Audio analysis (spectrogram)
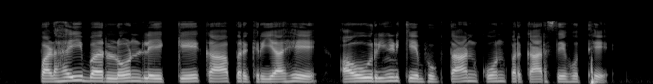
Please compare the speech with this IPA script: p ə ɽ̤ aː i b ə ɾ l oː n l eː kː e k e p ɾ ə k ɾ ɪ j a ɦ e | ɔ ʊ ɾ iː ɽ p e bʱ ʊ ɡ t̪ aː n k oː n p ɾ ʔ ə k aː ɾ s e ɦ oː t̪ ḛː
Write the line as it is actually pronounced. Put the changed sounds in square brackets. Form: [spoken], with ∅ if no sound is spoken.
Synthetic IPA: p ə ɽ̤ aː i b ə ɾ l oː n l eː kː e k [a] p ɾ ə k ɾ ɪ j a ɦ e | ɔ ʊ ɾ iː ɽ [k] e bʱ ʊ ɡ t̪ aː n k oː n p ɾ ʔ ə k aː ɾ s e ɦ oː t̪ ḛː

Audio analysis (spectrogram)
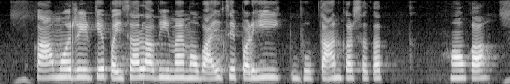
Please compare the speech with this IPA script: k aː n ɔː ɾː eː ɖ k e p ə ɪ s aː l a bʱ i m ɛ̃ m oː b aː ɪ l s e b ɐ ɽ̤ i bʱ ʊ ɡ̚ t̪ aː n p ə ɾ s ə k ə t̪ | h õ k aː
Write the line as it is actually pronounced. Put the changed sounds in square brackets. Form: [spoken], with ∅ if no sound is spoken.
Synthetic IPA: k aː [m] ɔː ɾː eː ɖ k e p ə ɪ s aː l a bʱ i m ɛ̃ m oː b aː ɪ l s e [p] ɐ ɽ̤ i bʱ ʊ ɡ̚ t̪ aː n [k] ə ɾ s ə k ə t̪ | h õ k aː

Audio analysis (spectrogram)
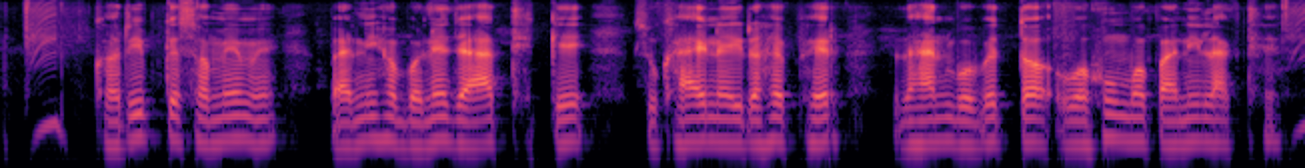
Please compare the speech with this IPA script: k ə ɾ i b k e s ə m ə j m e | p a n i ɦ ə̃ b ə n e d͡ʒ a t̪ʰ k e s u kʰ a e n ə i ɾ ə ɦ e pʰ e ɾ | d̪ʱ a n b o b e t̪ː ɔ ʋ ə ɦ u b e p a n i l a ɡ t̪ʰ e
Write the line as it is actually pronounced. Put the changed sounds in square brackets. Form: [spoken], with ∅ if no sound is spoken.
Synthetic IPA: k ə ɾ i b k e s ə m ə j m e | p a n i ɦ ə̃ b ə n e d͡ʒ a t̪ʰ k e s u kʰ a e n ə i ɾ ə ɦ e pʰ e ɾ | d̪ʱ a n b o b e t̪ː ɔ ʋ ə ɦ u [m] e p a n i l a ɡ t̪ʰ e

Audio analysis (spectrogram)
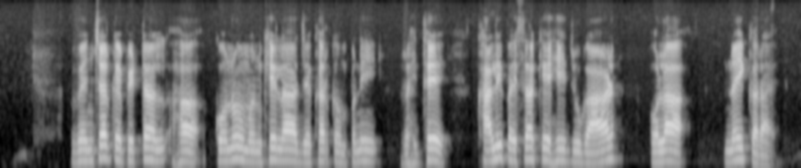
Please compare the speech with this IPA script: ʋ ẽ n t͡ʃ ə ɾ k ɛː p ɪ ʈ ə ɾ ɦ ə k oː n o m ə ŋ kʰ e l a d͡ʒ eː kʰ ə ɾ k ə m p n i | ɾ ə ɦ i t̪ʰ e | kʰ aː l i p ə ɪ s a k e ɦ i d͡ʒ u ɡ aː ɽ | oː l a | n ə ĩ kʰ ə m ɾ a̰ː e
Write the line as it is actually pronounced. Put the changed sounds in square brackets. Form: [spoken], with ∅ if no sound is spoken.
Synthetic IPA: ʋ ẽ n t͡ʃ ə ɾ k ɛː p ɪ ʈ ə [l] ɦ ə k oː n o m ə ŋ kʰ e l a d͡ʒ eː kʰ ə ɾ k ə m p n i | ɾ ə ɦ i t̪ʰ e | kʰ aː l i p ə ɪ s a k e ɦ i d͡ʒ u ɡ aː ɽ | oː l a | n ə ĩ [k] ə [∅] ɾ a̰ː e

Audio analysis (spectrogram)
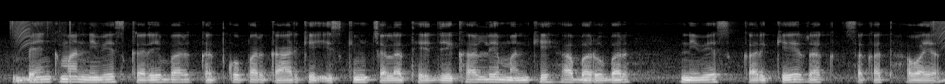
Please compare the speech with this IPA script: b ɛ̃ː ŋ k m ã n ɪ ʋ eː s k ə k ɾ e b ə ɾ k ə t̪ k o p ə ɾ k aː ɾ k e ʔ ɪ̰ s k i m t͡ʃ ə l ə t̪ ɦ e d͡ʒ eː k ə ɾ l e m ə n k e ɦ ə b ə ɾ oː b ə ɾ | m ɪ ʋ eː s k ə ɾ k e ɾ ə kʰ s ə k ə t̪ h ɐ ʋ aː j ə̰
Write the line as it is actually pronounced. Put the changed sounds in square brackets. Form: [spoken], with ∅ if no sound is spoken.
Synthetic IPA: b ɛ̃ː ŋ k m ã n ɪ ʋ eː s k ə [∅] ɾ e b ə ɾ k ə t̪ k o p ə ɾ k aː ɾ k e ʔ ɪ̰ s k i m t͡ʃ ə l ə t̪ ɦ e d͡ʒ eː [kʰ] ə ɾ l e m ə n k e ɦ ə b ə ɾ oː b ə ɾ | [n] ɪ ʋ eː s k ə ɾ k e ɾ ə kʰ s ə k ə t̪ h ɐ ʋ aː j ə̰

